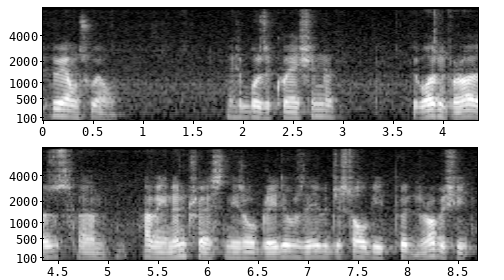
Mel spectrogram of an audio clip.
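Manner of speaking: ordinary delivery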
